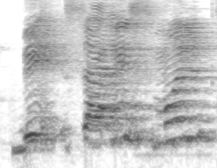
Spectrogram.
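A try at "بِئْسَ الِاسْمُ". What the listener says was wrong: हमने पढ़ा बि'सल इस्मुल, बि'सा अलग है, लिस्मुल अलग है। बि'सल नहीं बोलना, असल में लफ्ज़ों को थोड़ा सा ध्यान से रखना है। बि'सा लिस्मुल, ठीक है।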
